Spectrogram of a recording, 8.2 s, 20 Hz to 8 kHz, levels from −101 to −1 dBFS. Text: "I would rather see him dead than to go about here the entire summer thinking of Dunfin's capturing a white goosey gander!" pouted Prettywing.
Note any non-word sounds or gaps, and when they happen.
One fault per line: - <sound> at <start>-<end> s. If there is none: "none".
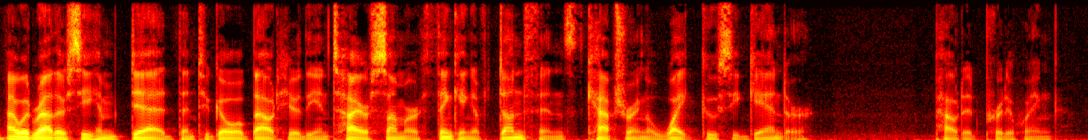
none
